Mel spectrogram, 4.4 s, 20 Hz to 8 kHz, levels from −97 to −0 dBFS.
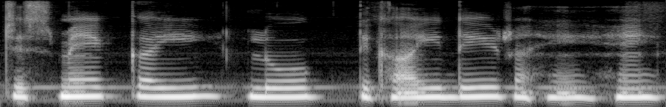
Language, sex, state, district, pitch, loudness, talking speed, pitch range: Hindi, female, Madhya Pradesh, Bhopal, 215 Hz, -13 LUFS, 95 wpm, 210-220 Hz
